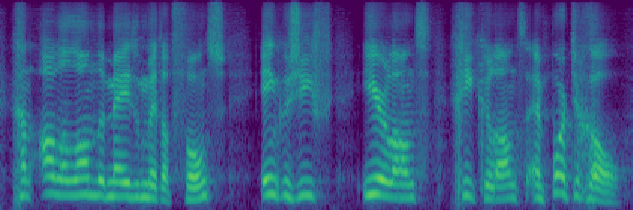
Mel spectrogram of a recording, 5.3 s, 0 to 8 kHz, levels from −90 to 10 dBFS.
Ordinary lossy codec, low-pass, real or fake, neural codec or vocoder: none; none; fake; codec, 16 kHz, about 1 kbps, DyCAST, with the encoder's durations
